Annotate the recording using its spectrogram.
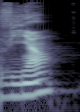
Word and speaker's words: viens: سه تا شخص اول آخرشون نزله آخرش رو باید توی بینی تلفظ بکنیم je viens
